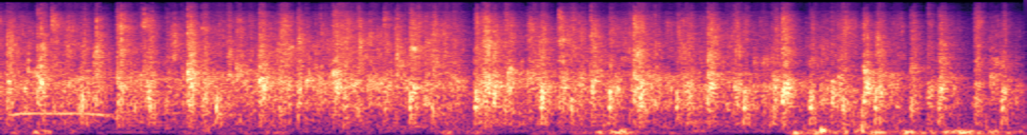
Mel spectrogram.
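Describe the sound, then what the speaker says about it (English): Sustained applause from an audience at the grand opening of a community building, dense steady clapping filling the whole stretch, fairly close and loud, with no talk over it. "Let's give that a round of applause."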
